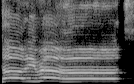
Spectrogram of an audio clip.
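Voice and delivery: booming, shrill, very loud, high ring-announcer yell. Asked to introduce the champion with their best impression: yelling ring-announcer introduction. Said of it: "I'm in a hotel yelling".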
